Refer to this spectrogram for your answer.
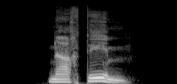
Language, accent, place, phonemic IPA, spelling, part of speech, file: German, Germany, Berlin, /naːxˈdeːm/, nachdem, conjunction, De-nachdem.ogg
- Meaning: 1. after (that) 2. given that, being that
